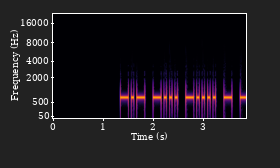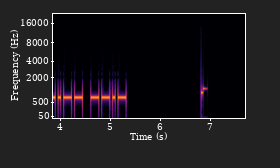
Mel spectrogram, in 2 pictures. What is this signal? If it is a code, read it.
Morse code, heard as a keyed tone, about 22 wpm, 700 Hz. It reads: KB6TYQ
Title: USA Call Signs Repeated 2x 22wpm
